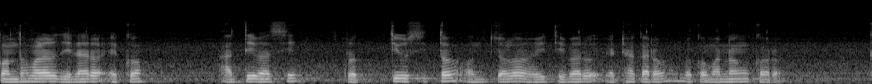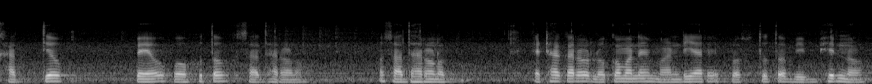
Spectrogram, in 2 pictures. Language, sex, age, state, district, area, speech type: Odia, male, 45-60, Odisha, Kandhamal, rural, spontaneous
